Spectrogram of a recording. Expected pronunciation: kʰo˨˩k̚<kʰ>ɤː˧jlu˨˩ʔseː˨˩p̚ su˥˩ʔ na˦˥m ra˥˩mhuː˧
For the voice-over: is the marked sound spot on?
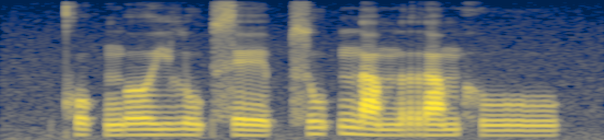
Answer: no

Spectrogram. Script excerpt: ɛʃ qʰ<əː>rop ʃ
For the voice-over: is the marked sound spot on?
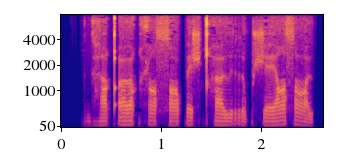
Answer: no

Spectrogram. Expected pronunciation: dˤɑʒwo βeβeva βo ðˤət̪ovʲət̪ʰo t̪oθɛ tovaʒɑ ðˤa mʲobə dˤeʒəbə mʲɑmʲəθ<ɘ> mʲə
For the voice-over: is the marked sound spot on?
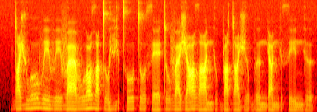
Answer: no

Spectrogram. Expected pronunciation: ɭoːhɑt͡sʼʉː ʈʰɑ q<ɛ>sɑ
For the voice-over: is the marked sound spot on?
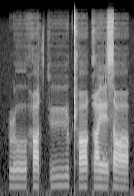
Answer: no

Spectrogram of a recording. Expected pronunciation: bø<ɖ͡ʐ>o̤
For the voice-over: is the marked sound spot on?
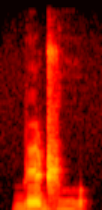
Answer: yes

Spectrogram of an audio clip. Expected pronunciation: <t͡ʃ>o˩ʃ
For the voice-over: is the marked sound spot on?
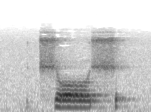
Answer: yes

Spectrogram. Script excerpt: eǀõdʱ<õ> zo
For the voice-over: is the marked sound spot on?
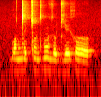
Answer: yes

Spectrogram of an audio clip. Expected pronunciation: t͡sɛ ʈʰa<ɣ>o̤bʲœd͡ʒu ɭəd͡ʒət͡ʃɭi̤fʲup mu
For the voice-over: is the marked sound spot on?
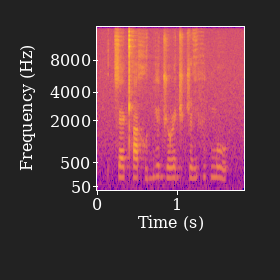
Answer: no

